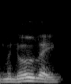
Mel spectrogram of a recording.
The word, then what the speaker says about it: Manole: Okay, so now we're coming to the Manole, as I pronounce it, the Romanians say Manole legend.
